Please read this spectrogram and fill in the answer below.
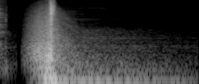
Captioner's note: air whooshing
